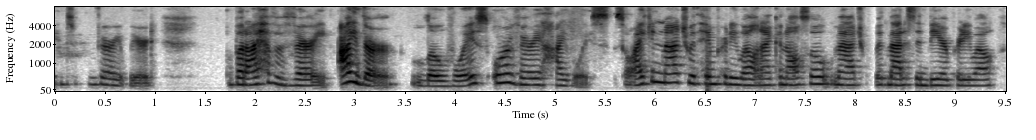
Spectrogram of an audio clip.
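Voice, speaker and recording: A teenage girl in a casual vlog, answering viewer questions in a chatty, rambling way with lots of ums and likes. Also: on the high side. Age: teens. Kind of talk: casual chat.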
